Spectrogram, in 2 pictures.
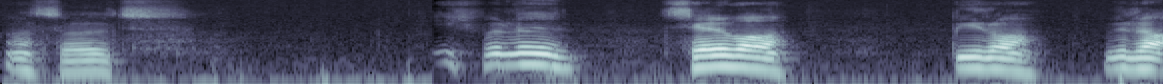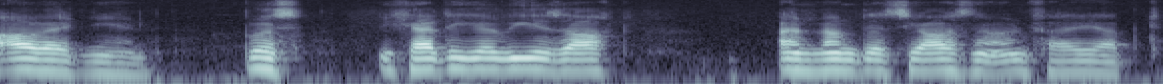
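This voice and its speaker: At a very slow pace with long, frequent pauses, a man talks at medium pitch, his loudness swinging widely while his pitch varies an ordinary amount. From Saxony-Anhalt, Dessau. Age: 50s. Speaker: former railway worker, interviewee. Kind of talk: life story interview. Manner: halting, many fillers. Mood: resigned, plain-spoken. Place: home room.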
